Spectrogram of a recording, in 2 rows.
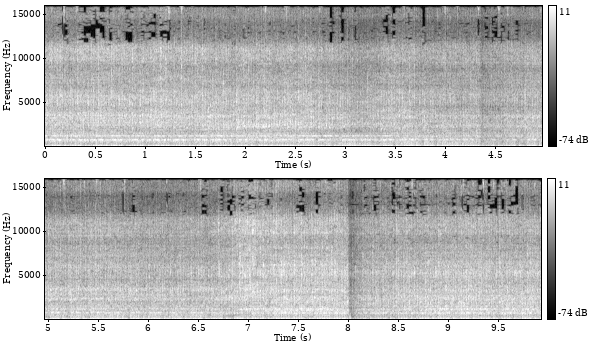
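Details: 1989 Kawasaki ZX-10 four-cylinder, stored about 12 years, replacement tank, first run on leftover carb fuel: loud, steady low idle with an even beat, no knocking or rattling; holding idle fine.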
